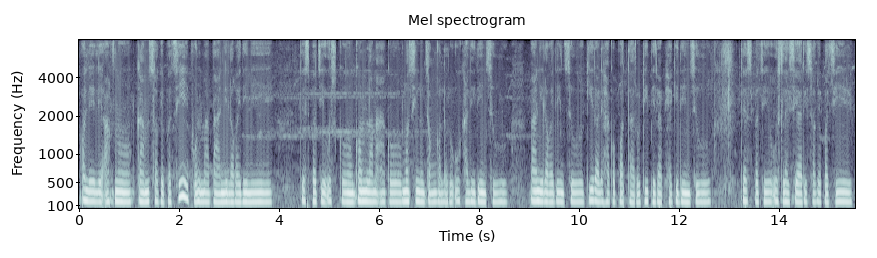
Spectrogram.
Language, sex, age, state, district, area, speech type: Nepali, female, 45-60, West Bengal, Jalpaiguri, urban, spontaneous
